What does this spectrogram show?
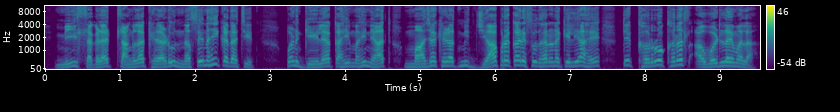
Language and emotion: Marathi, happy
